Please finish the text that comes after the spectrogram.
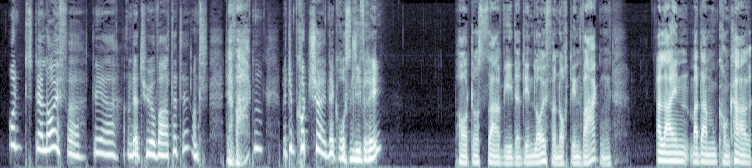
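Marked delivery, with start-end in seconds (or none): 0.1-5.7 very high falsetto lady, pointed; jealous procurator's wife. Acted. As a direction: needle him in a high wifely voice. (eifersüchtige Frau in hoher Fistelstimme)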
